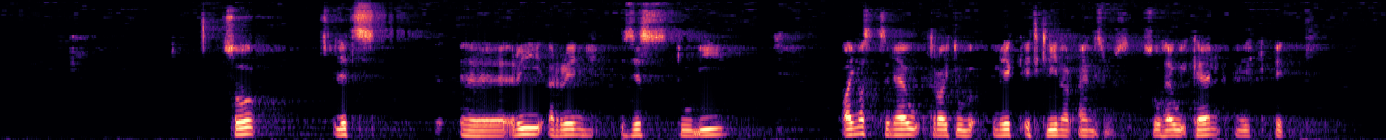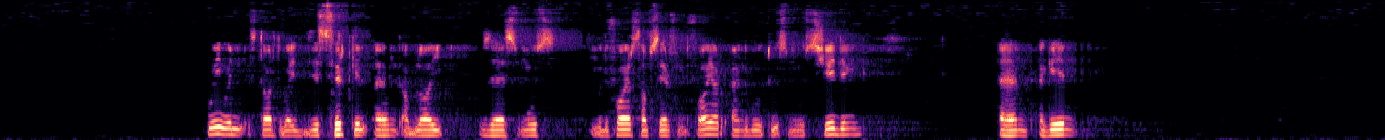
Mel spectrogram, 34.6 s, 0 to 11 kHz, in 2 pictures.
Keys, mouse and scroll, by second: 0.2 Tab, 0.6 Tab, 2.2 z, 2.4 z, 4.3 a, 4.8 a, 9.4-13.3 right drag, 10.2-11.2 drag, 13.8-15.3 drag, 13.8-15.5 right drag, 15.1 KP_1, 15.3 z, 17.0 z, 18.0 z, 18.1-21.4 right drag, 19.8 z, 21.6 ctrl+2, 24.2-25.6 middle drag, 25.0 t, 25.6-27.4 drag, 25.9 t, 26.6 Tab, 27.4 ctrl+r, 30.3 ctrl+r, 31.5 z, 32.1 z, 32.5 Tab, 32.8 Tab, 33.6 ctrl+r.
